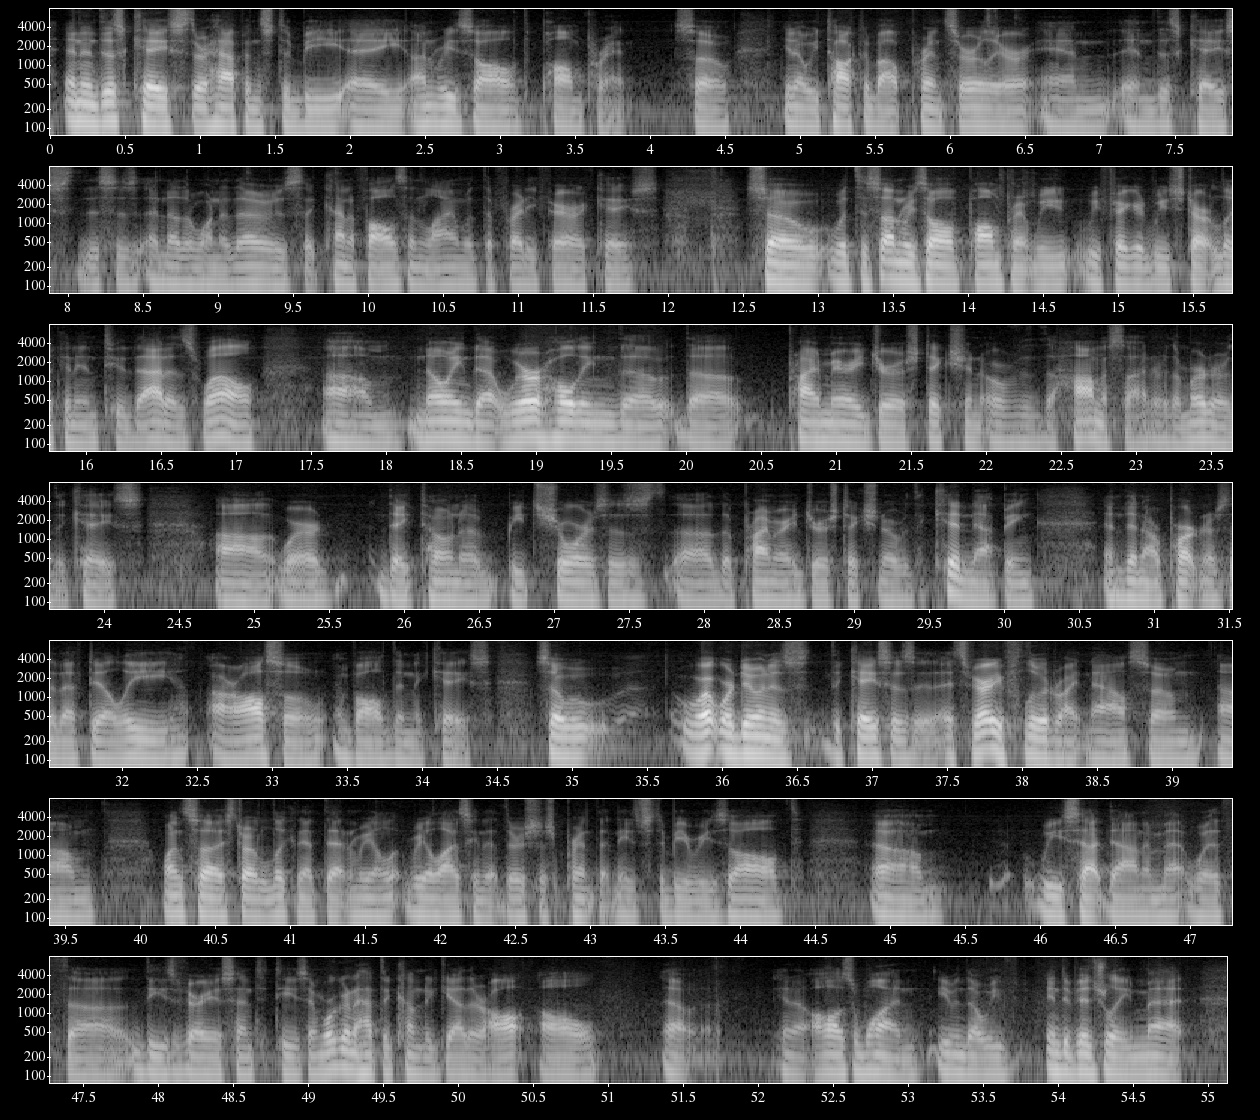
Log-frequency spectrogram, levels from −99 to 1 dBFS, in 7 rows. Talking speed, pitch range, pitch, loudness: 180 wpm, 95-110 Hz, 100 Hz, -27 LUFS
